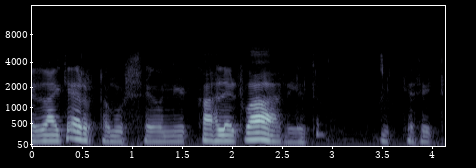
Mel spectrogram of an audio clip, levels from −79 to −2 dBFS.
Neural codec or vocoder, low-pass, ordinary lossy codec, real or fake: none; 14.4 kHz; none; real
